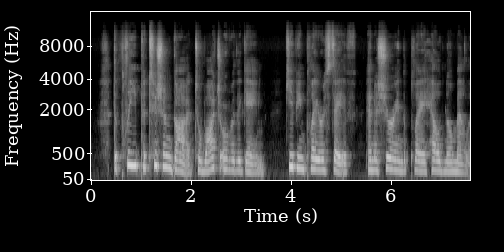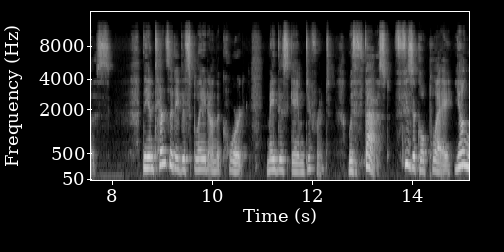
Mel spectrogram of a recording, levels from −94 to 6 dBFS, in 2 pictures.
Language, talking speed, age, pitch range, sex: English, 135 wpm, 50-69, 175-225 Hz, female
